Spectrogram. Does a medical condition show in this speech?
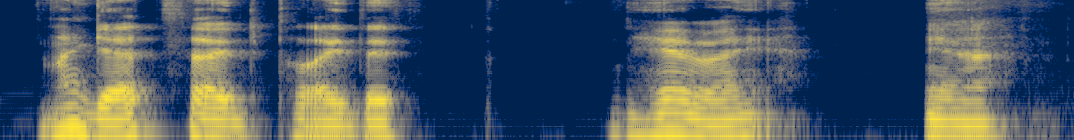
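Yes: cerebral palsy.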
